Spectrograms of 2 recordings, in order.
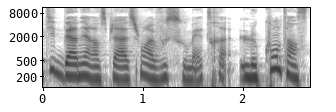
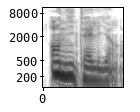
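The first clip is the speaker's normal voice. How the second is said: ordinary talk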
